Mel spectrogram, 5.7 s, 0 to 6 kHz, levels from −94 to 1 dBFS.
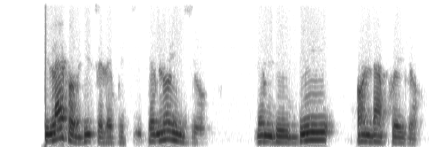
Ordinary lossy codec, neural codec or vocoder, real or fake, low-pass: none; none; real; 5.4 kHz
